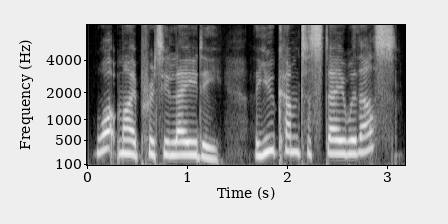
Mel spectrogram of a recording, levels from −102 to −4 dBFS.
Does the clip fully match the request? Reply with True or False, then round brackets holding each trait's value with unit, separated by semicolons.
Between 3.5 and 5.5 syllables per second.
True (5.3 syllables/s)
